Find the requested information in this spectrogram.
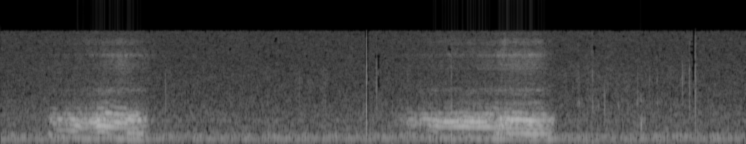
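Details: Cat snoring relentlessly in the evening: two long, buzzy, rising snores a few seconds apart over a steady low room hum.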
